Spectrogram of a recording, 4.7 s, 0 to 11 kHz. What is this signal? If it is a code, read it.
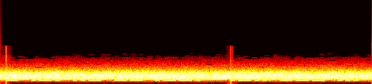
Morse code, heard as a keyed tone, about 24 wpm, 530 Hz. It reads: TRUMP LOS
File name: daily / 23wpm noise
